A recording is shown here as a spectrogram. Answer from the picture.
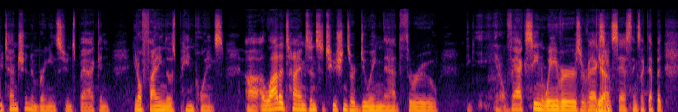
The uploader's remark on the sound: recorded LIVE & in-person at the Ellucian LIVE Conference 2022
